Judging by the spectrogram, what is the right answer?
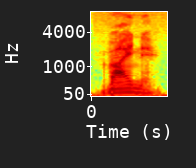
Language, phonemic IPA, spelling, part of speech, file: German, /ˈvaɪ̯nə/, Weine, noun, De-Weine.ogg
- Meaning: nominative/accusative/genitive plural of Wein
